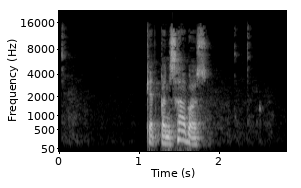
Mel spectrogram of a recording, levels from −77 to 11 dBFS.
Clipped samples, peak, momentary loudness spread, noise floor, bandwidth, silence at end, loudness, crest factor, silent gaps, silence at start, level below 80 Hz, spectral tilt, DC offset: under 0.1%; 0 dBFS; 10 LU; -68 dBFS; 16 kHz; 1 s; -14 LUFS; 20 dB; none; 1.1 s; -60 dBFS; -2.5 dB/octave; under 0.1%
